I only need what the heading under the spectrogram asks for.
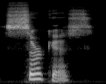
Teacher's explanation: the emphasis is on the sir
